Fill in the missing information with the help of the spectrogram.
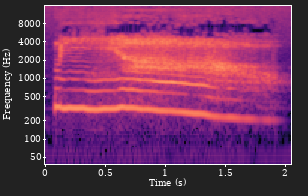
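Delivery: long high yowling meow; loud cat yowl. A narrator's reading. Cat voiced.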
